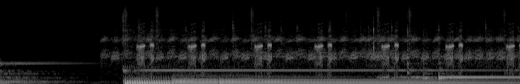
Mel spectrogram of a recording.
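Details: Frogs calling together as a group at an outdoor site: after a brief steady beep, short bright croaks repeat about every half second over a dense, continuous low droning chorus.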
